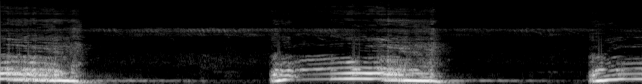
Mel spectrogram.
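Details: Ntsevu lioness giving a powerful roar on 29 March 2024: deep groaning calls that start with a sharp onset, hold, then sink and fade, three in a row about three seconds apart, with a faint constant high tone behind.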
